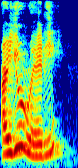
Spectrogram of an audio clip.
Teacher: Goes up because it is a yes or no question.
